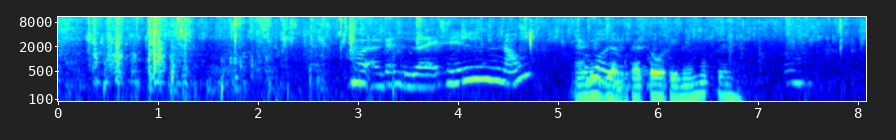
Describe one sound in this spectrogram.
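A wood fire crackles.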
